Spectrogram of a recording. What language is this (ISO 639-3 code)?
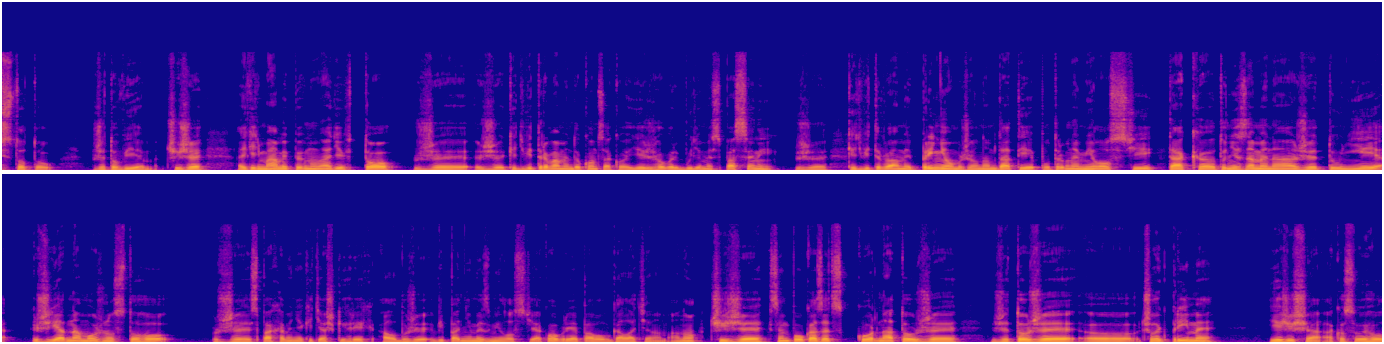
slk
